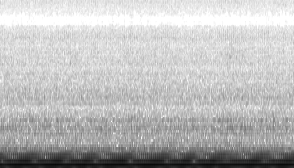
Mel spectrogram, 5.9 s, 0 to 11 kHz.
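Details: BMW N52B25 engine, stock, at cold start runs rough from retarded camshaft timing on both cams (codes P0012, P0015) and hesitates under revs: deep, slightly lumpy, uneven idle pulse.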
